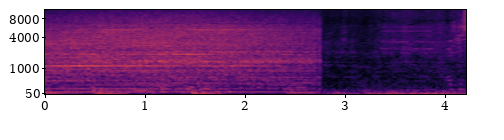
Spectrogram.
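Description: The engine turns over and settles into a steady low rumble with an even beat of about four per second. It starts and runs normally.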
